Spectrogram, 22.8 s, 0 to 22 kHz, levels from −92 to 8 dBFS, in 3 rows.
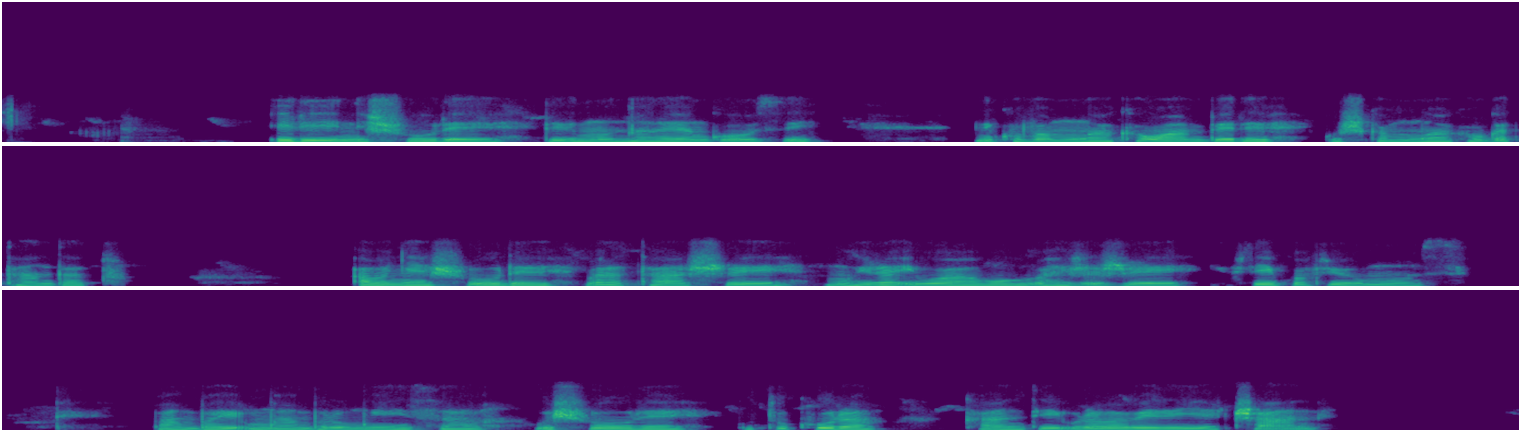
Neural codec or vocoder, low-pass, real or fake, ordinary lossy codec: none; 7.2 kHz; real; Opus, 16 kbps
